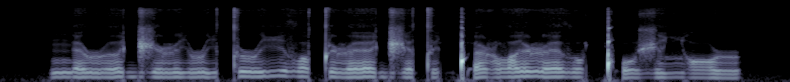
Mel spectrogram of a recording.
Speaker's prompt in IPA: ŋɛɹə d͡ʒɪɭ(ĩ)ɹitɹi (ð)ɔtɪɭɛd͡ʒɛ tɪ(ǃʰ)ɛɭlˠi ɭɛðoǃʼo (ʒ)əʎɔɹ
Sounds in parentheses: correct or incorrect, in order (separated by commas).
incorrect, correct, incorrect, correct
